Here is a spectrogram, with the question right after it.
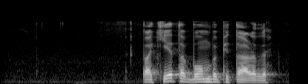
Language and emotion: Russian, neutral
